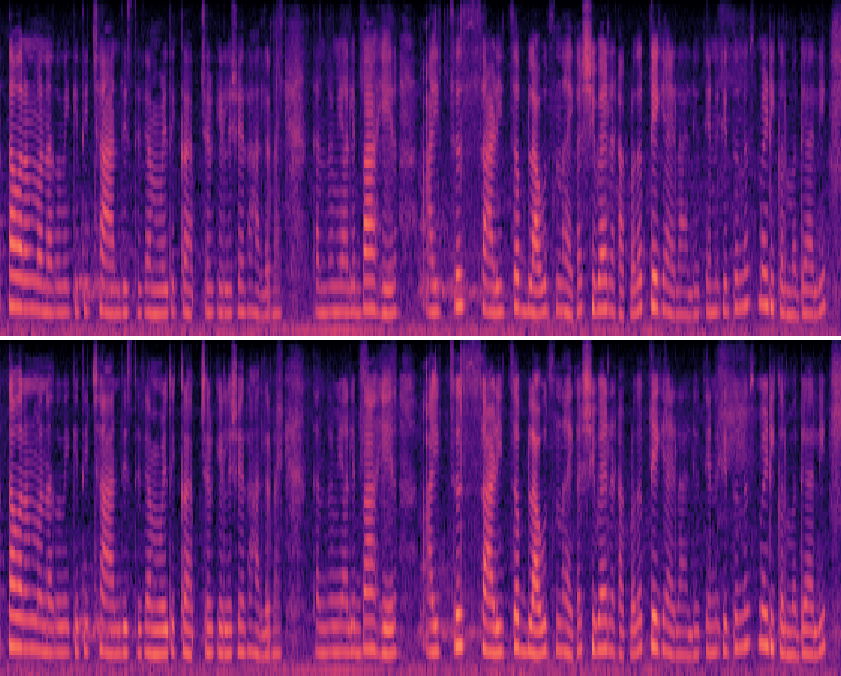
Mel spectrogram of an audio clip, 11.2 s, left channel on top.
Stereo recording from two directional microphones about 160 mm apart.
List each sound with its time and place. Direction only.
0.1 s a woman's voice: 10° right (ahead or behind)
4.2 s a woman's voice: centre (ahead or behind)
5.7 s a woman's voice: 15° right (ahead or behind)
7.4 s a woman's voice: 5° right (ahead or behind)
